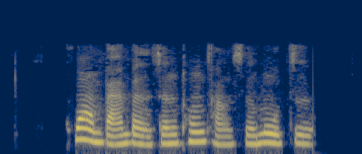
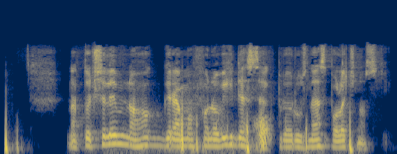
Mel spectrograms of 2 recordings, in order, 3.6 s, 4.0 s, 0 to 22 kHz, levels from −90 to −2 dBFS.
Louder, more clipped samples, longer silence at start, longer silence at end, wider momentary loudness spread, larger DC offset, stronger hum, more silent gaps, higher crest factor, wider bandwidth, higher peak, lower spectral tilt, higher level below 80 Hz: second, -23 LUFS vs -19 LUFS; neither; first, 0.65 s vs 0.05 s; first, 0.5 s vs 0.2 s; about the same, 10 LU vs 8 LU; neither; neither; neither; about the same, 18 dB vs 18 dB; about the same, 8 kHz vs 8.2 kHz; second, -6 dBFS vs -2 dBFS; first, -6 dB/octave vs -4 dB/octave; second, -66 dBFS vs -36 dBFS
